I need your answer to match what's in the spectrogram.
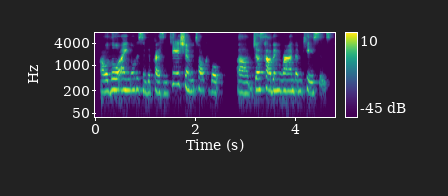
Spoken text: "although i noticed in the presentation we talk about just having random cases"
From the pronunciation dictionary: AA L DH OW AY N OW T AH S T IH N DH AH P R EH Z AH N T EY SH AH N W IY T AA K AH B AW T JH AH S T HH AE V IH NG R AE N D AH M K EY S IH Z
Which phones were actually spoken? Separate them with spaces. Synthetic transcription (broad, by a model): AA L DH OW AY N OW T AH S IH N DH AH P R EH Z AH N T EY SH AH N W IY T AA K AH B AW T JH AH S T HH AE V IH NG R AE N D AH M K EY S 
